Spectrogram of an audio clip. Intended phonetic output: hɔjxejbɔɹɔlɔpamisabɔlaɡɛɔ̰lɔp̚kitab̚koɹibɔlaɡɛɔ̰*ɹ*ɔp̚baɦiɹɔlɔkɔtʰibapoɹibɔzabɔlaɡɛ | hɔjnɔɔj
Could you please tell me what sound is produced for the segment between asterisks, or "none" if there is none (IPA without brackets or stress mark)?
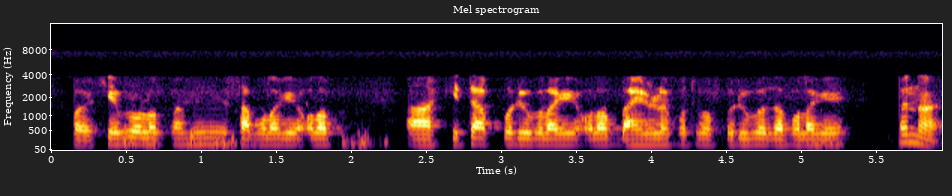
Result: l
